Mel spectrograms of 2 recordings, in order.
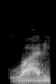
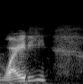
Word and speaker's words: wiry: inside a light wiry young man not much older than 16. Okay, very good. All right, let's go to this word here. Give me a good R instead of whitey. Wiry.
